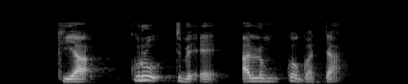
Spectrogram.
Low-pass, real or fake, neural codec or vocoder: 7.2 kHz; real; none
